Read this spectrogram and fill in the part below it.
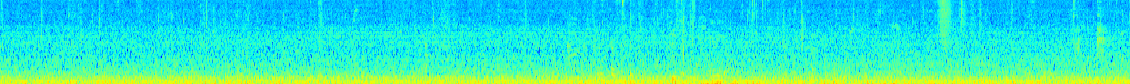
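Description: A young woman talks quietly close by.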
